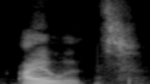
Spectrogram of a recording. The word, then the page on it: eyelets: American English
